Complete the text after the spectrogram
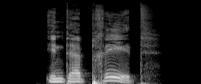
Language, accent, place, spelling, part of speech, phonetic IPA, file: German, Germany, Berlin, Interpret, noun, [ʔɪntɐˈpʁeːt], De-Interpret.ogg
- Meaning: performer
